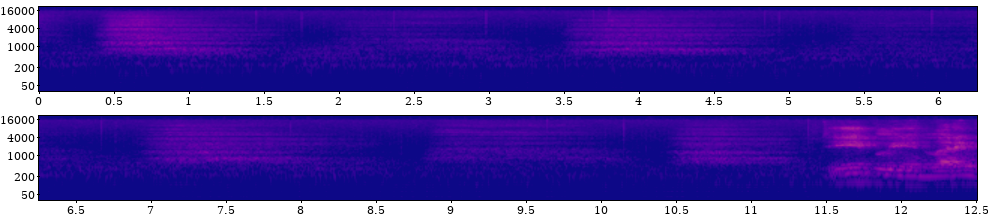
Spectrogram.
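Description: Deep, slow breaths are drawn in and let out through the mouth during a yoga flow session, about five audible cycles of soft airy breathing in a steady rhythm, close and fairly quiet.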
